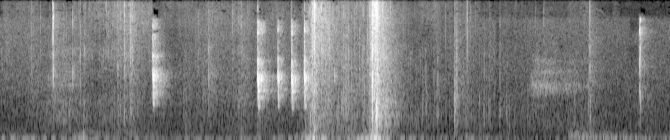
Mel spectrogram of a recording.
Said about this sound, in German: Äh, ach, würfel doch einfach mal, komm. Dann würfel ich einfach mal. Dann würfel doch einfach mal.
